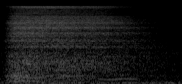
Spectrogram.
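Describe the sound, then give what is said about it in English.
A single soft, deep breath drawn in through the nose during a belly-breathing exercise. It is a faint, airy hiss that swells quickly, then tapers off over under two seconds. “So breathe in, extending your belly. And out. Breathe in.”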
